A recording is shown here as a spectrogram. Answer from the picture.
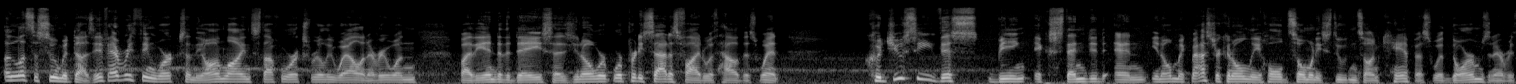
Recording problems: wind in the background; faint; throughout; 25 dB below the speech

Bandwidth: 14.5 kHz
